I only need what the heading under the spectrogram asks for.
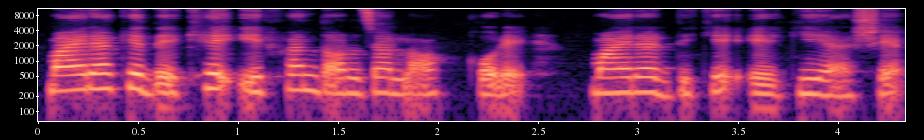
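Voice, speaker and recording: A woman narrating a romance story aloud in a steady storybook manner. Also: fairly high pitch, normal speed, gravelly, no room sound.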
